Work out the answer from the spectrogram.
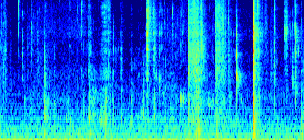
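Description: Chewing and biting while eating spicy ramen noodles, with small wet mouth sounds, and a sharp click about five seconds in.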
